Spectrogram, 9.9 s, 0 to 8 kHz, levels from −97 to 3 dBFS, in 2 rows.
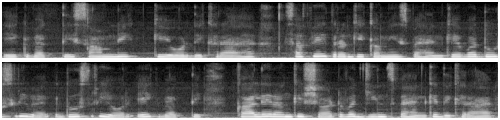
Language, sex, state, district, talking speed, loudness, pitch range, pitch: Hindi, female, Jharkhand, Ranchi, 185 wpm, -13 LUFS, 210-265 Hz, 230 Hz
